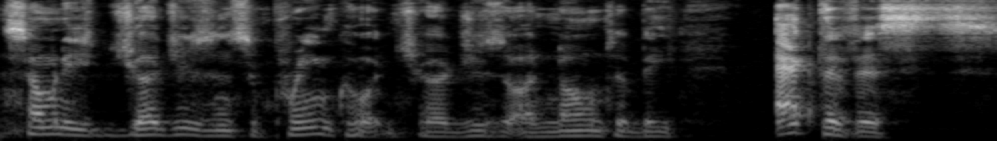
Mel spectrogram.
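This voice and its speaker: A man speaks with an American accent in a somewhat breathy voice. He keeps a fairly slow pace. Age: 60s. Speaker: political commentary vlogger. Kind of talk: casual monologue. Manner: halting, repetitive.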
